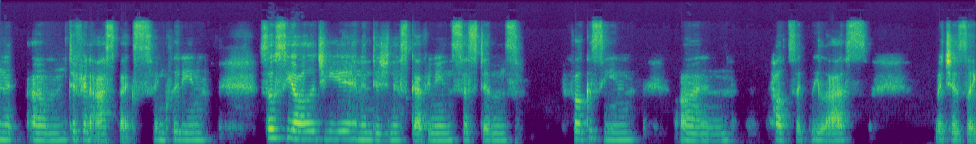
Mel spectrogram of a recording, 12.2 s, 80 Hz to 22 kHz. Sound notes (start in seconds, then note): 8.3 speaking in Heiltsuk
